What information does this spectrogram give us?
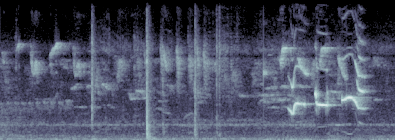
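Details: Oriental magpie-robin song to stir silent or lazy birds into singing: faint scattered high chirps and a few sharp clicks at first, then a louder closing run of three whistled, warbling notes.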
